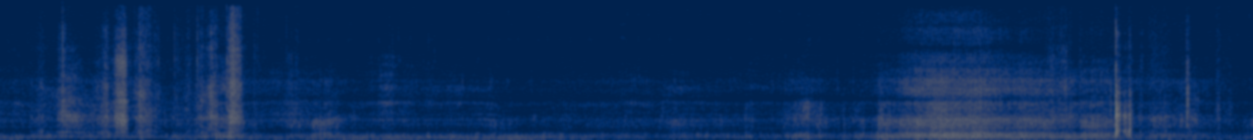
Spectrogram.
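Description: Skis sliding and scraping over packed snow, with a few knocks early on, a louder scraping stretch about three quarters of the way through, and one sharp click shortly before the end.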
